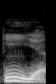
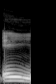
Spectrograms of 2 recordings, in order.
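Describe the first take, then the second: First: The first vowel is a clear i. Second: The first vowel sounds like e. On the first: The speaker calls it right. "i-nya harus jelas, i iya" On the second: The speaker calls it wrong. "bukan e ya"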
